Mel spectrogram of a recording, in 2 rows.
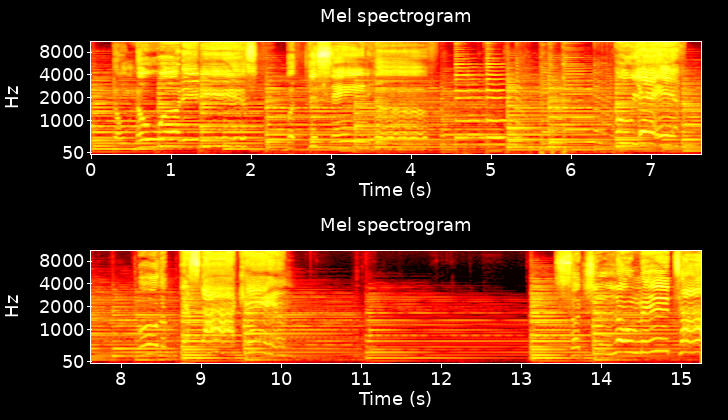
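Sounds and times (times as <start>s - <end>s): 
dry piano voice: 0.0s - 15.2s.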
